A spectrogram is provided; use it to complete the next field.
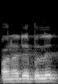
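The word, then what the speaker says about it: honourable: সম্মানীয় ব্যক্তি তাহলে এখানে এইচ টা সাইলেন্ট অনারেবলের এইচ সাইলেন্ট বলে এখানে এন হবে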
